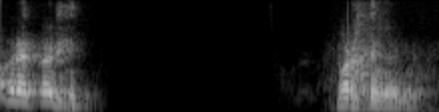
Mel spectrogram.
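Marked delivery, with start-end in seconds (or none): none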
